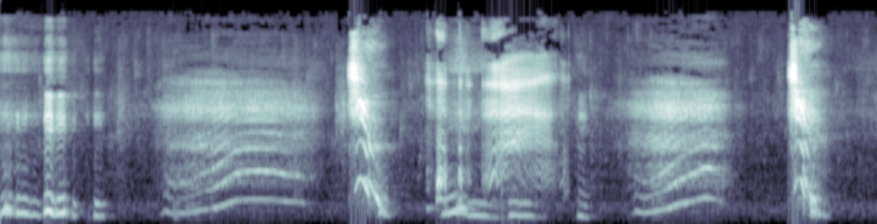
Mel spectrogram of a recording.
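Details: A baby a day short of five months old laughs at his mother's sneezing: two sharp, abrupt sneezes between bouts of the baby's laughter; plain sneezing.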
